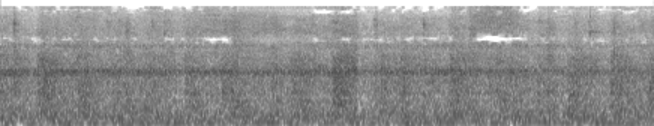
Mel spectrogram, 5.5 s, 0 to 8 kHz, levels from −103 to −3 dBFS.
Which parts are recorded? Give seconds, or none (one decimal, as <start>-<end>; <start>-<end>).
0.0-2.0; 2.6-5.5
